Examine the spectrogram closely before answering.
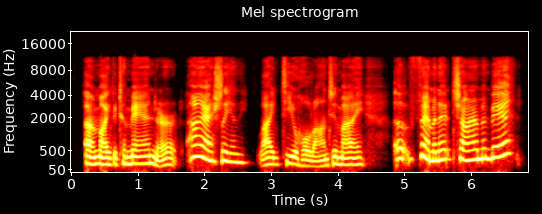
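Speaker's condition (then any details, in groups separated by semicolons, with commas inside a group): No condition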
